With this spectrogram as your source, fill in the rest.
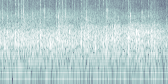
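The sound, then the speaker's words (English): A church audience applauds the worship team, a dense, steady clatter of many hands clapping that holds evenly from start to finish. “Appreciate our worship team. These guys work hard. Come on, let's give it up for these folks.”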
